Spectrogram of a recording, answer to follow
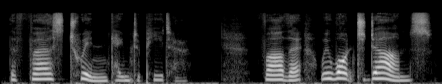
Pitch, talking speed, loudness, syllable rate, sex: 210 Hz, 150 wpm, -17 LUFS, 4.2 syllables/s, female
